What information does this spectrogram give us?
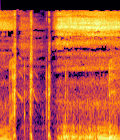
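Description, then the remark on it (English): A person imitates the growl of a stop-motion penis creature seen in shots of a film: a few short raspy bursts, then a sustained low, gravelly rumble that holds steady for about a second. “We even see some shots where it's like stop motion and it's growling going.”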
